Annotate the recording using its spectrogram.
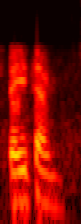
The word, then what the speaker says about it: Statham: Jeg vil da klart udtale lidt Jason Statham.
